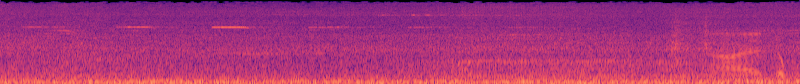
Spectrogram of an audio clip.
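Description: Steady low rumble of dense motorbike and car traffic crossing a busy city intersection, an unbroken wash of engine and tyre noise with no single vehicle standing out.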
